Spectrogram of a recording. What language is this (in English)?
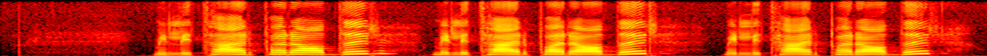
Norwegian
